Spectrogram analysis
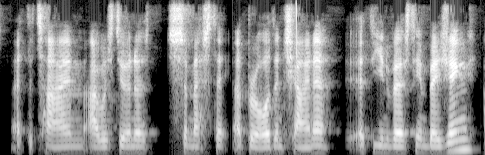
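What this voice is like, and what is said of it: Strong Liverpool English accent. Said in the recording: “You're obviously from the UK. You said you was from Liverpool ... a very strong accent”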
